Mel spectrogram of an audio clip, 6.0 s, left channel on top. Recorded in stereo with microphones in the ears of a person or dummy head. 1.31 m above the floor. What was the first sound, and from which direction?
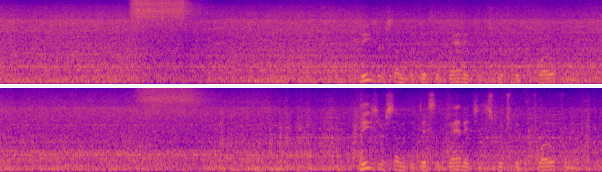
A hiss, 90° left.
